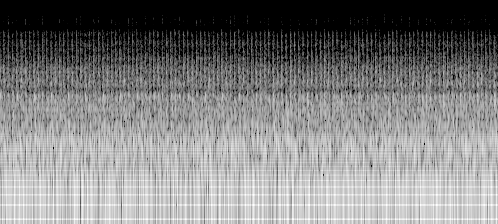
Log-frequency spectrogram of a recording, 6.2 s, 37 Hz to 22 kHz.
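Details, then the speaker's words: Lifan 7hp GX200-clone engine on a Frontier OS18 sawmill after replacing a blown head gasket from a loose bolt and setting valve lash: steady even running, quick regular exhaust beat, no knocks; normal running with full power. "it struggled too much, and seemed to have lots of power. Sounded okay too, so I think we got that figured out."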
